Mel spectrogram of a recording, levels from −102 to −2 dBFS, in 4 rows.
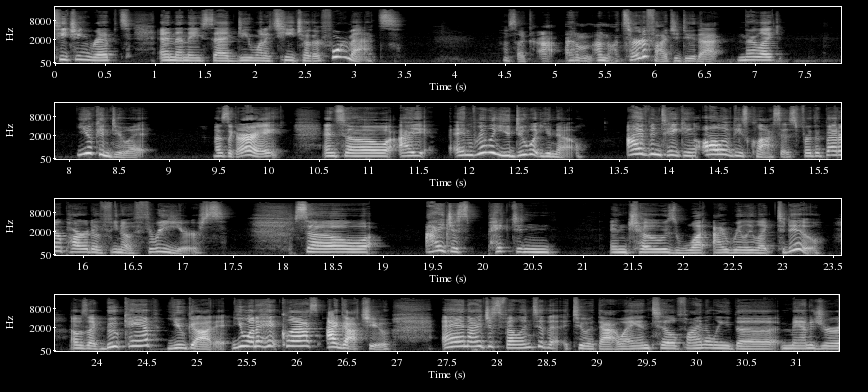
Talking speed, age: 195 wpm, 20-39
